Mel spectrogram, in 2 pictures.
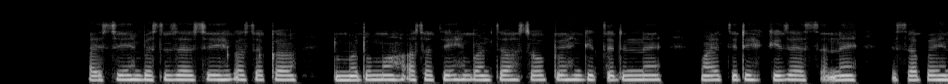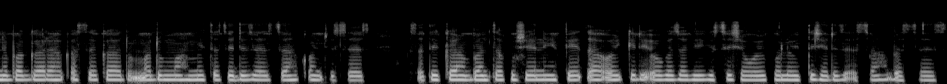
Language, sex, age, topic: Gamo, female, 18-24, government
